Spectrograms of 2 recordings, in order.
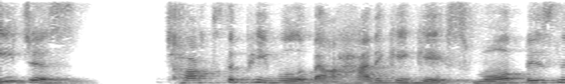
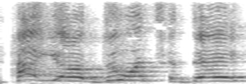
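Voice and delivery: excited greeting; 12 semitones higher than usual. Shown as a demonstration. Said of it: "I come in with a song".

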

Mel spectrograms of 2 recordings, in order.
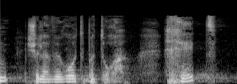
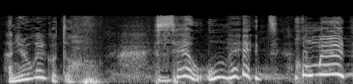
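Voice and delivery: mock murderous rage; 13 semitones higher, slower than usual. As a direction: pitch climbing to a high cry. Acted vengeful thoughts of humiliated worker.

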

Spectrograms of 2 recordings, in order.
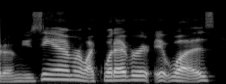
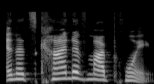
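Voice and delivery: usual speaking voice

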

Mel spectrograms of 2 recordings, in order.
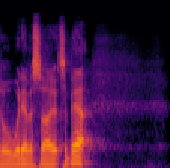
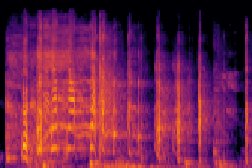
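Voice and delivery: big laugh. Real, not acted. Laughing at his own blunder.

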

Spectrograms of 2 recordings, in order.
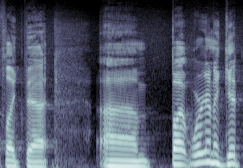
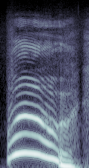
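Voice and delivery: long, high "woo"; drawn-out woo, way up high; high whoop; 3 dB louder than usual. Real, not acted. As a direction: let out a high-pitched whoop. Host reacts to outrageous answer.

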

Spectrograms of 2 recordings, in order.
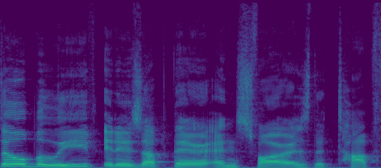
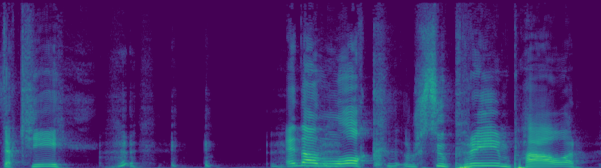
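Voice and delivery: mock-solemn Scottish lecture on the keyblade; Scottish accent; 5 semitones higher, 4 dB louder than usual. Scottish guy jokingly explaining to his co-host, in a thick Scottish accent.

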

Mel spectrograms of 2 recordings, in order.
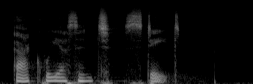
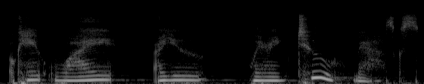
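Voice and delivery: slow, hushed, careful question; gentle whisper; slower than usual. Retold or imitated. Careful question to fragile woman.

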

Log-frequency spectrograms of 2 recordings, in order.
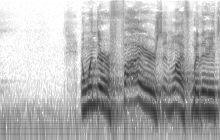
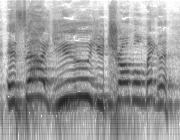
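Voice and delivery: angry shout; 7 semitones higher, 5 dB louder than usual. Retold or imitated. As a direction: yell the accusation across at him. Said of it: "he asked the question".

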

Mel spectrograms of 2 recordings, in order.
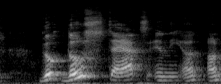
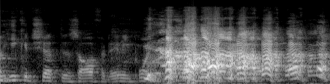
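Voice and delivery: laughing; 3 semitones higher, 14 dB louder, slower than usual. Real, not acted. Laughing while joking about host.

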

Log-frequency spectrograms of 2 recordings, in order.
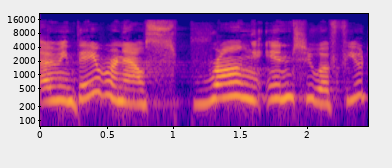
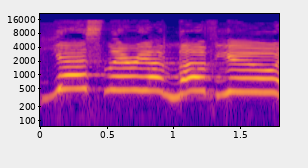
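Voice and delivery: much higher, louder, slow joyful cry; excited yes; 9 semitones higher, 8 dB louder than usual. Retold or imitated. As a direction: shout your yes with overflowing joy. Mary accepts proposal.

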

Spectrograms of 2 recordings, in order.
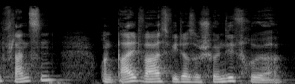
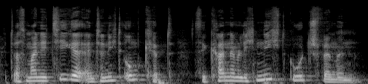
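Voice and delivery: little tiger voice, pitched up; worried little tiger; 6 semitones higher than usual. Acted. Tiger warns bear about his tiger duck, worried.

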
